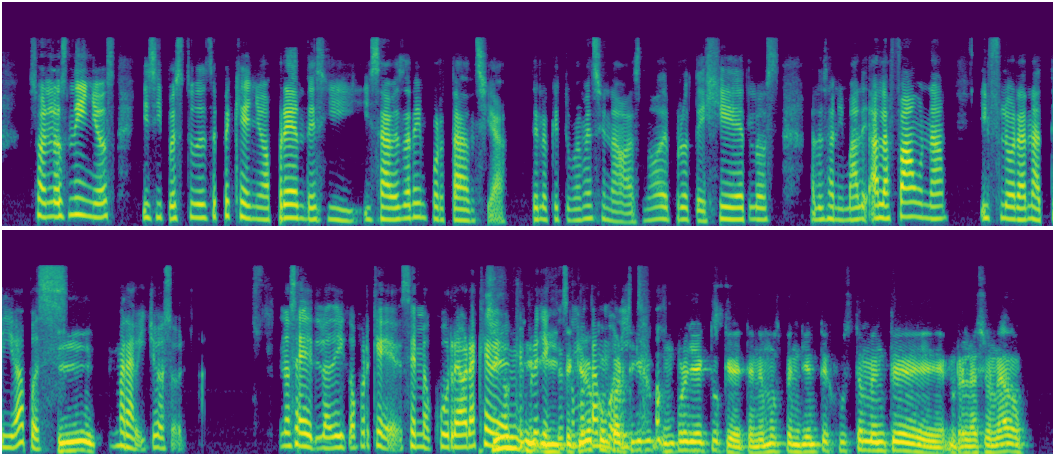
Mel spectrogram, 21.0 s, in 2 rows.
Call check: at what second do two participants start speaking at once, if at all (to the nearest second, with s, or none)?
15 s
